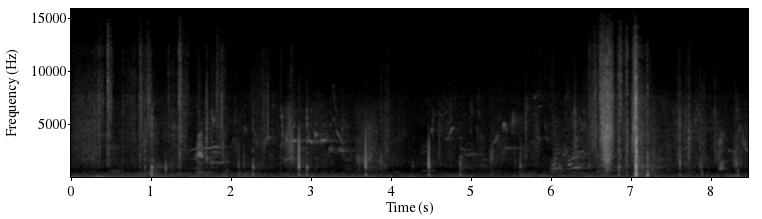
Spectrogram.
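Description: A tennis ball bounces on the court several times.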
